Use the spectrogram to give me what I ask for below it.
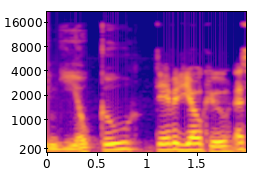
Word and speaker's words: Njoku: I don't think you pronounce the N. I would maybe say Yoku.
